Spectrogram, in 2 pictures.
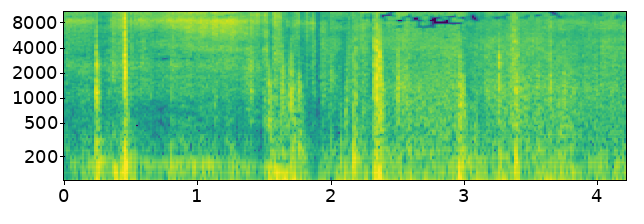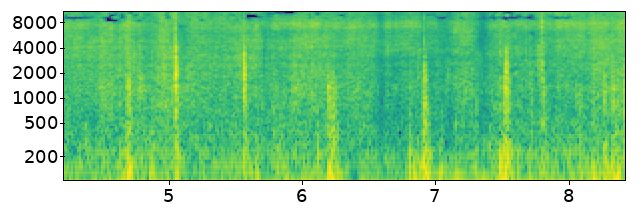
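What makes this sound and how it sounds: Long white nails scratch and tap along the page edges of a paper notebook, then across a flat page. Dry, rustling scratches run throughout, broken by short, sharp taps that die away almost instantly. The sound is full and heavy in the low end, with very little high brightness.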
